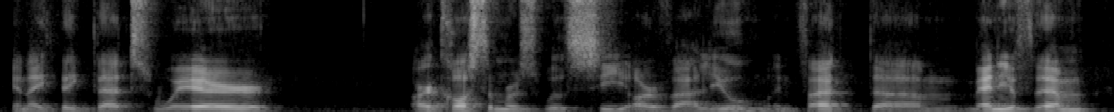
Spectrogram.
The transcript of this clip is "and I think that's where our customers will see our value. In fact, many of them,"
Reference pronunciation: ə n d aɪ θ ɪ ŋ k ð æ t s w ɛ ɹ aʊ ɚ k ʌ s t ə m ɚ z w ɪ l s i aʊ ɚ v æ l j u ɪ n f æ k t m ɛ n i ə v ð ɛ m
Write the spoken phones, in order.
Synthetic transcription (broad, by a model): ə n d aɪ θ ɪ ŋ k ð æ t s w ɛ ɹ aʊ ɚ k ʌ s t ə m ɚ s w ɪ l s i aʊ ɚ v æ l j u ɪ n f æ k t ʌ ɛ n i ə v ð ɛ m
